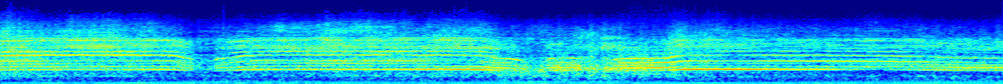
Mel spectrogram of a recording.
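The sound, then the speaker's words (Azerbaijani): A departing steam train sounds its whistle: a loud, sustained, multi-tone wail that lasts several seconds, dips briefly twice, and sounds again each time. “Tarix treni yola düşür.”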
